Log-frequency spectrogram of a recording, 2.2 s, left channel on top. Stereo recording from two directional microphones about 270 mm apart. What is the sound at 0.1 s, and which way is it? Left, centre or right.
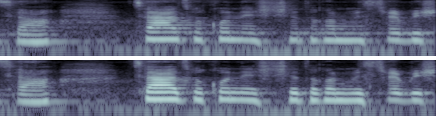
A woman's voice, centre.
